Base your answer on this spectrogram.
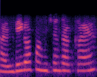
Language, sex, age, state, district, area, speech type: Hindi, female, 30-45, Madhya Pradesh, Harda, urban, conversation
